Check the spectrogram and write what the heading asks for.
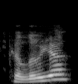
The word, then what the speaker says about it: Kaluuya: They love Daniel Kaluuya. I can never say his name right, but his Spider-Punk Loa? Kaluuya.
